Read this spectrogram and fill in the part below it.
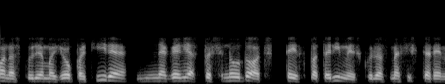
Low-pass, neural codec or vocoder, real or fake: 3.6 kHz; codec, 16 kHz, 0.9 kbps, LongCat-Audio-Codec; fake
